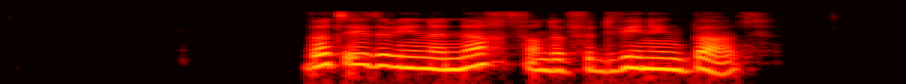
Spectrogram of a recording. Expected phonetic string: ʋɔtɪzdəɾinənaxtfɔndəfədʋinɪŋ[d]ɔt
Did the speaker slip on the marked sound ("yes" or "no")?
yes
